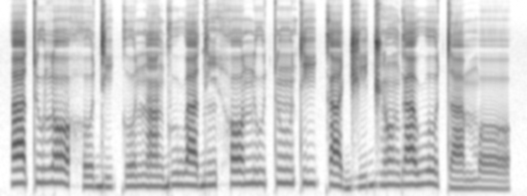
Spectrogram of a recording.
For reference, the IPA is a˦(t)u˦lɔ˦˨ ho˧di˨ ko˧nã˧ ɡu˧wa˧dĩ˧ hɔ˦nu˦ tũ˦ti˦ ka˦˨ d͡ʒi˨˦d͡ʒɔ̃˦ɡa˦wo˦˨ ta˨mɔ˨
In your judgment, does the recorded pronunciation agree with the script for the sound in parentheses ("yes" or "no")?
yes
